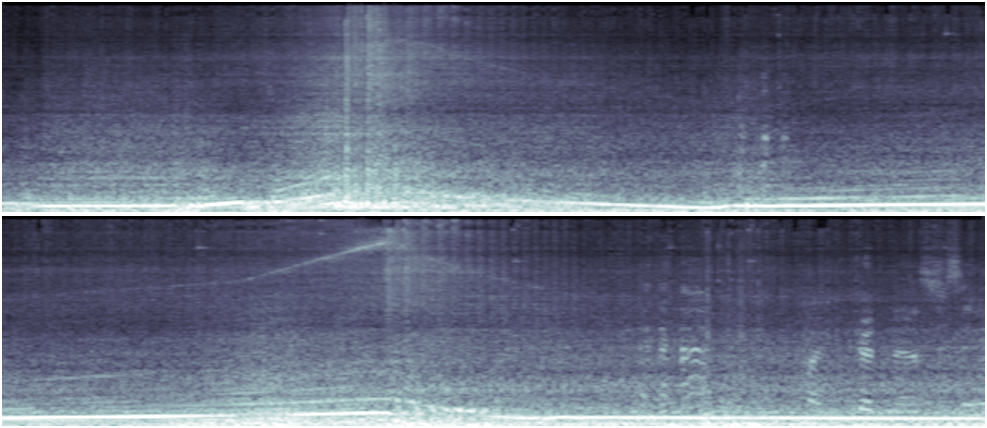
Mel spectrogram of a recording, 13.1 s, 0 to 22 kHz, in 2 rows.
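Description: An RB25-swapped Nissan 240SX with a big turbo accelerates hard, its loud engine tone sweeping up through the gears, with turbo whine rising and falling, wind and road roar, and a brief shift between pulls.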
